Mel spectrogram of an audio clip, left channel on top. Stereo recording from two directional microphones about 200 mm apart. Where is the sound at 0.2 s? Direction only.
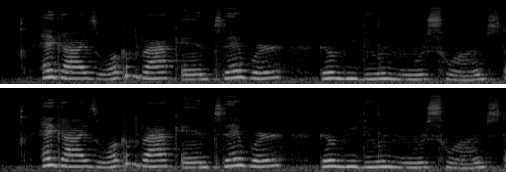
5° left (ahead or behind).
